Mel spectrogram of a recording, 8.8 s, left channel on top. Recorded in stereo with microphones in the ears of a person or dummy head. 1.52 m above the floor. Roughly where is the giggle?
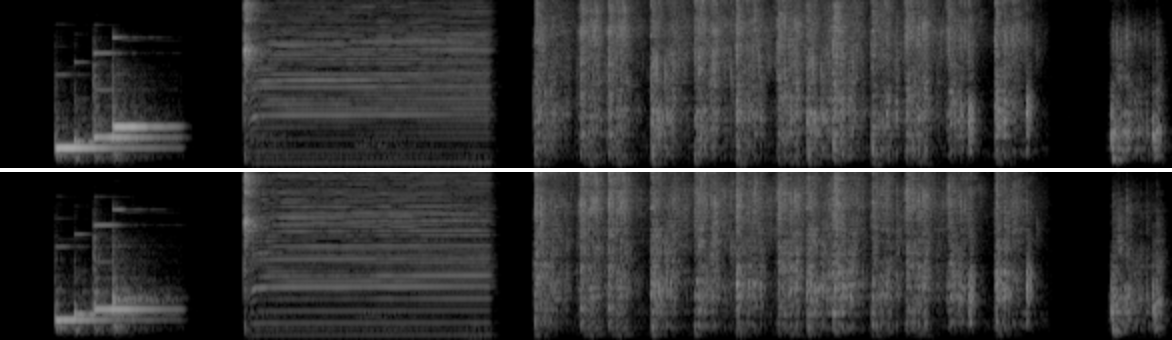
I don't hear a giggle.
